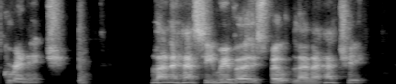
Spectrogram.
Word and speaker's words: Greenwich: in london is spelt green witch but it's pronounced greenwich lanahasi river is built lanahachi you know and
